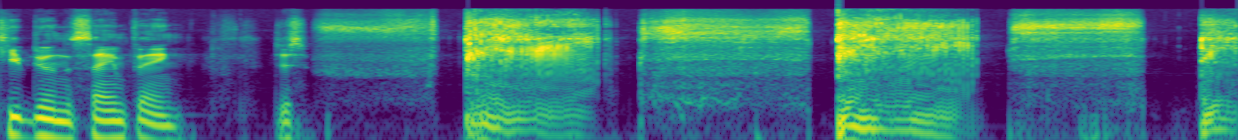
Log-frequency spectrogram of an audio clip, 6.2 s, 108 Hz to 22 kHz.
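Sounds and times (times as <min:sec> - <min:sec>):
speech: 0:00.0 - 0:03.4, 0:04.2 - 0:04.9
farts: 0:02.3 - 0:06.1.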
